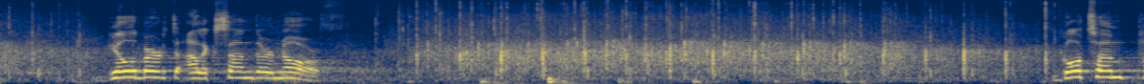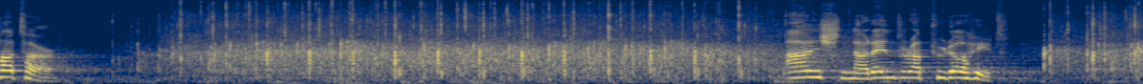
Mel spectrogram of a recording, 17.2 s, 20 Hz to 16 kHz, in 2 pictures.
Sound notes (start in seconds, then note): 0.0 applause; 2.7 applause; 16.3 applause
